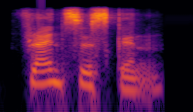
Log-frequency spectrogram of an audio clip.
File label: "Franciscan", Indian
